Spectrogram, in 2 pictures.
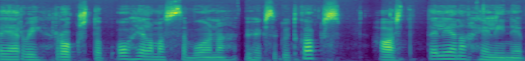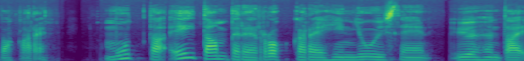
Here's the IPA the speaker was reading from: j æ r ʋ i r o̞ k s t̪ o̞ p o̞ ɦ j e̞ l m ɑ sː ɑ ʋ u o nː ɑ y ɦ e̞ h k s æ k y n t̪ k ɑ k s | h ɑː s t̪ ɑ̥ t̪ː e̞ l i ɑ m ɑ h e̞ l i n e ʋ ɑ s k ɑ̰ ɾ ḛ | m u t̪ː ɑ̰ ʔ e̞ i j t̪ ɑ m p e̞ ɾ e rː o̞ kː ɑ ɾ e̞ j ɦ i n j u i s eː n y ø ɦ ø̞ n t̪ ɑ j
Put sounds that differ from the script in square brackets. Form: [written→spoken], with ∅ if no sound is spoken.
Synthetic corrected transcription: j æ r ʋ i r o̞ k s t̪ o̞ p o̞ ɦ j e̞ l m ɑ sː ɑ ʋ u o nː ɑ y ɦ e̞ [h→∅] k s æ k y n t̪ k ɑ k s | h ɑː s t̪ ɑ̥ t̪ː e̞ l i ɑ [m→n] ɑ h e̞ l i n e ʋ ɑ [s→∅] k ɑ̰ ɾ ḛ | m u t̪ː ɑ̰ ʔ e̞ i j t̪ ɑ m p e̞ ɾ e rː o̞ kː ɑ ɾ e̞ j ɦ i n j u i s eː n y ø ɦ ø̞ n t̪ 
